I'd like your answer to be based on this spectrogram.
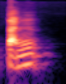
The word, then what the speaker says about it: tịnh: Chữ tịnh hay đọc là tinh cũng được. Trong kinh A Di Đà bản dịch ở Việt Nam thì chữ này đọc là tinh, tinh chư Bồ Tát Ma Ha Tát á. Nhưng mà trong từ điển thì không có chữ tinh, là chữ tịnh thôi.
